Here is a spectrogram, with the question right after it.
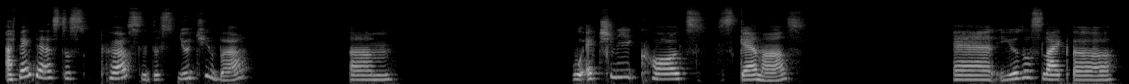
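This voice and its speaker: A woman's voice: fairly high pitch, extremely slow, pauses often. A young woman from Germany, chatting casually and laughing often while streaming a game.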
